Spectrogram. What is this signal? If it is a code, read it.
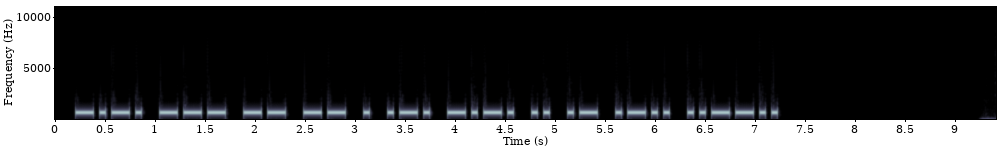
Morse code, heard as a keyed tone, about 20 wpm, 700 Hz. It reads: COMMERCIAL?
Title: Sentences from Top 1000 Words - Review Part 5 - 20wpm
